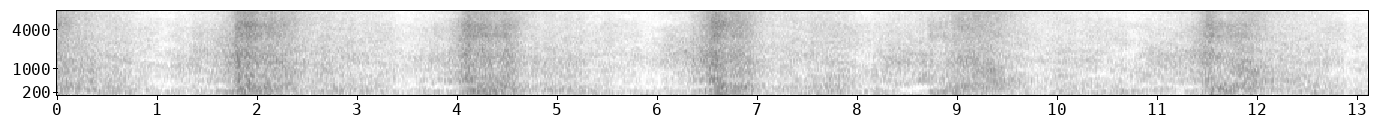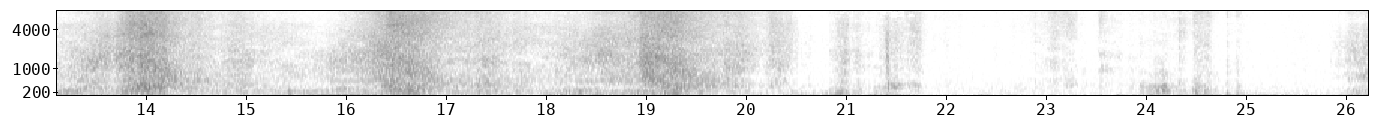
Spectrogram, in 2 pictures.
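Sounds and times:
soft tracing strokes across a surface: 0:00.0 - 0:26.2.

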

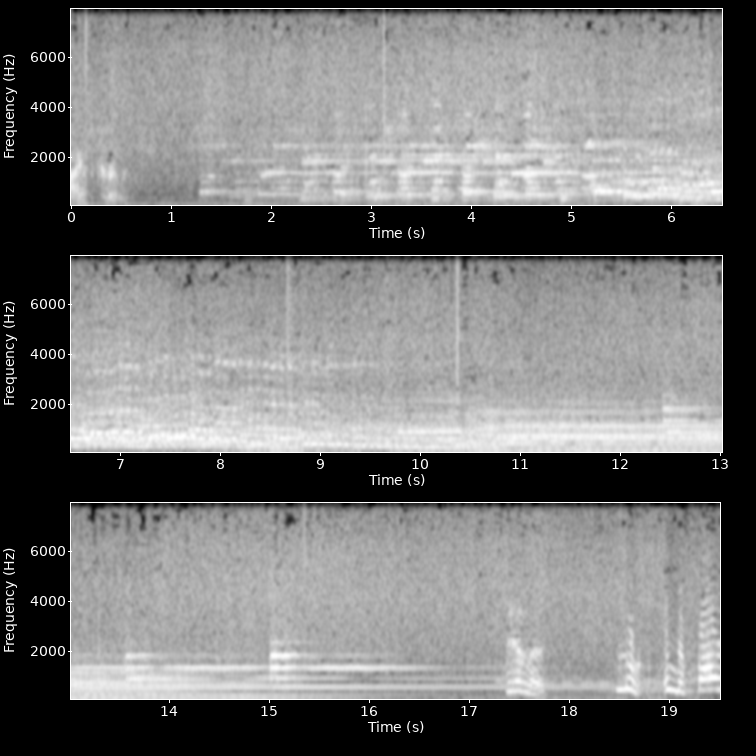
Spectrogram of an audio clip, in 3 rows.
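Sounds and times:
bells ringing: 0:01.3 - 0:19.5.

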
